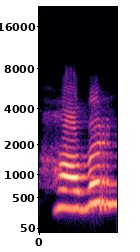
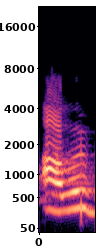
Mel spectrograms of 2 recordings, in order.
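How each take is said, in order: First: The word starts with an h sound. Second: The word starts with a vowel sound. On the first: The speaker calls it wrong. "हावर नहीं होता" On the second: The speaker calls it right. "उसको आवर बोलते हैं"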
